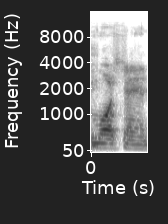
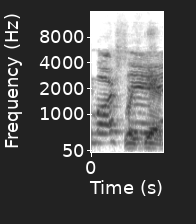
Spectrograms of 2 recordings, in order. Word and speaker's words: Marchand: French thing, you got to say Percy Jean-Pierre Marchand. Marchand? Yes, ma'am. Sounds Okay. We usually say Marchand, though. Oh, okay, But yeah, Marchand. that's the proper pronunciation.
